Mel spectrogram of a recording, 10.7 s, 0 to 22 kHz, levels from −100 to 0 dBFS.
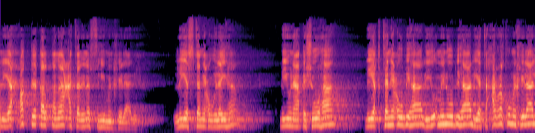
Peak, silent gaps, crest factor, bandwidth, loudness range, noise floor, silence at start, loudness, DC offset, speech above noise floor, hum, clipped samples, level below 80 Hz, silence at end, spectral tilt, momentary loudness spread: -6 dBFS; none; 18 dB; 13 kHz; 5 LU; -57 dBFS; 0 s; -22 LUFS; under 0.1%; 35 dB; none; under 0.1%; -70 dBFS; 0 s; -4.5 dB/octave; 10 LU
